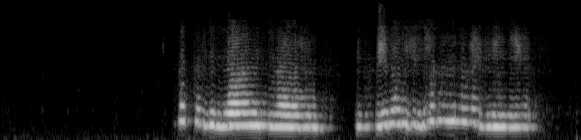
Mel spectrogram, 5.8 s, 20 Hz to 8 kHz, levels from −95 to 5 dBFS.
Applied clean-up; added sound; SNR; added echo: neural mask model DeepFilterNet 3.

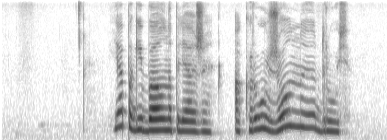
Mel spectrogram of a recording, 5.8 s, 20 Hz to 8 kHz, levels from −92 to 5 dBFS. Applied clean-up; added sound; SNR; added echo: none; none; none; none.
